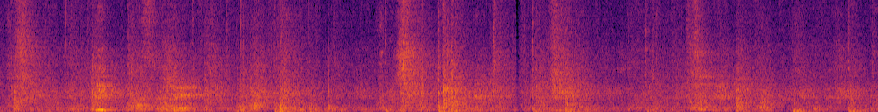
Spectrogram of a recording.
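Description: Full-contact karate sparring: irregular thuds of punches and kicks landing on the opponent's body and gi, with feet on the tatami and short shouts. The sharpest blow comes about a second in.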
